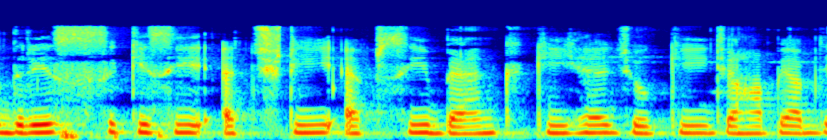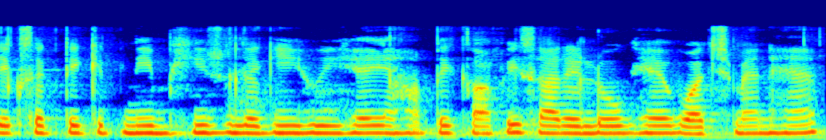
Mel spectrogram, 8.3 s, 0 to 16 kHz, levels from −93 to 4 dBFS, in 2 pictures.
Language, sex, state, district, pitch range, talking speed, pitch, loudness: Hindi, female, Bihar, Sitamarhi, 190-200 Hz, 195 wpm, 195 Hz, -17 LUFS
